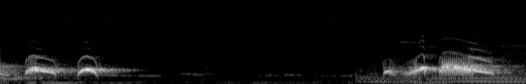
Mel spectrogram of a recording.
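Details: Spotted dove used to lure birds gives two rounded hoots, then falls silent. A final phrase with a long coo follows over faint low rumbling noise.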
